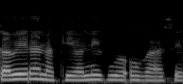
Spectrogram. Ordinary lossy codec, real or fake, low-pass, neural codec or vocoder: MP3, 48 kbps; fake; 10.8 kHz; codec, 44.1 kHz, 7.8 kbps, Pupu-Codec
